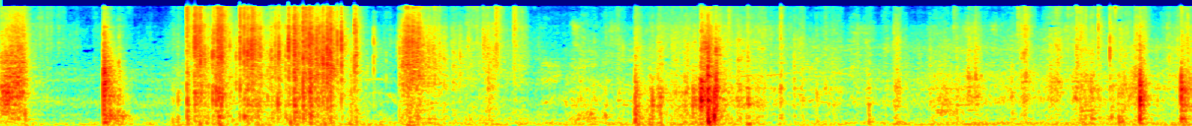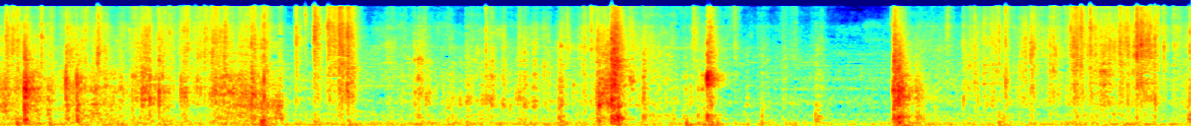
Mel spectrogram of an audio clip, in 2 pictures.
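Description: Hands opening a cardboard trading-card hanger box and pulling out its plastic-wrapped stack of cards: irregular tearing, crinkling and rustling of cardboard and plastic, with a few sharp taps.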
